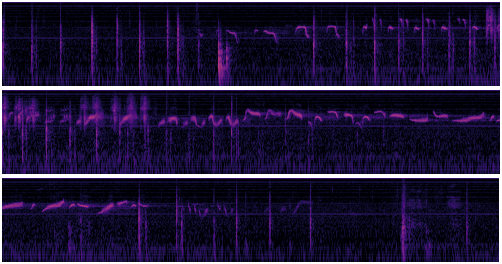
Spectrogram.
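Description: Small birds chirping in a quick, busy run of short high chirps that starts a few seconds in and thins out near the end. Scattered sharp ticks and taps sound throughout, with a louder knock about three seconds in.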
